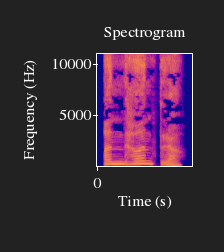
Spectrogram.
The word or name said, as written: ಅಂಧಾಂತ್ರ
